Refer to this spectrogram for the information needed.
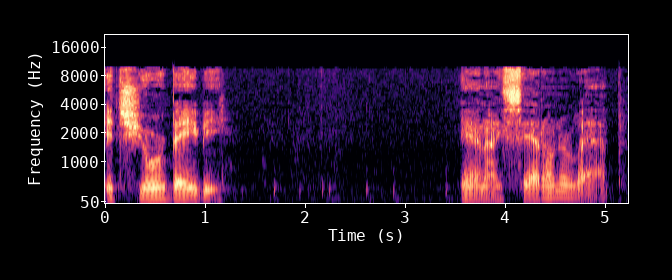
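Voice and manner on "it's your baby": normal talking voice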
